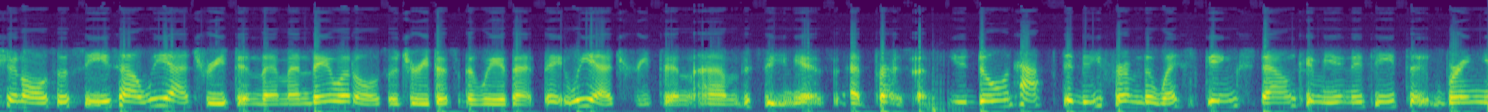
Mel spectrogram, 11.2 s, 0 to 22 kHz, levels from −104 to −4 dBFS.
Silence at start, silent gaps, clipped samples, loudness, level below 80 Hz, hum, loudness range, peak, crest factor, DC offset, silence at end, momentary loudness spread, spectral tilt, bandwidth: 0 s; none; under 0.1%; -17 LUFS; -46 dBFS; none; 2 LU; -2 dBFS; 16 dB; under 0.1%; 0 s; 5 LU; -5.5 dB/octave; 7.8 kHz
